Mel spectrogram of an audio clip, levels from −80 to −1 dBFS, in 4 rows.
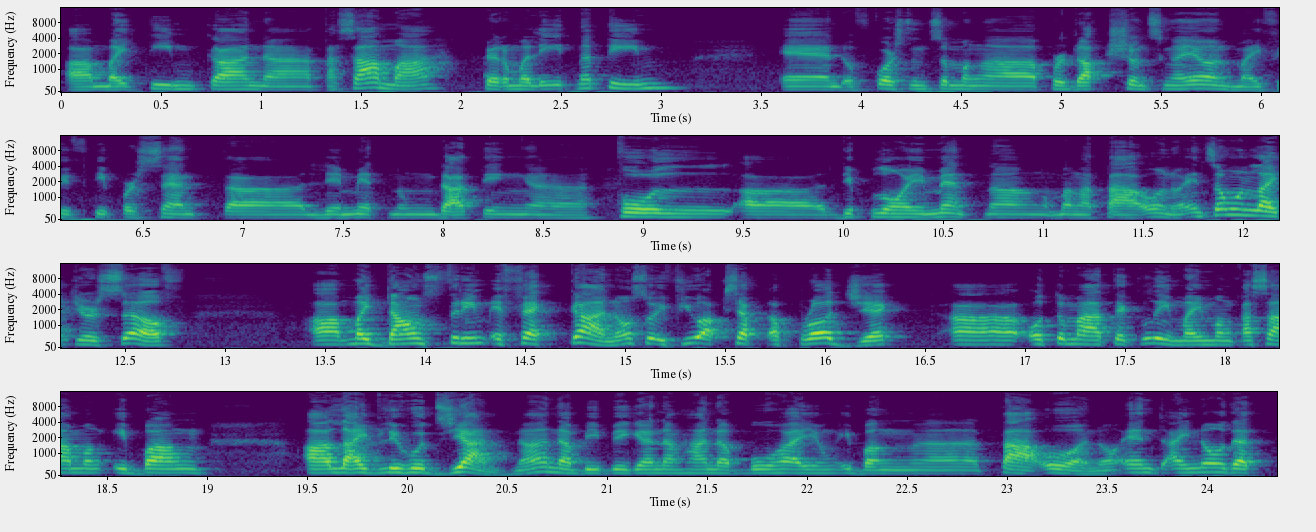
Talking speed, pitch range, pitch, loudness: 175 wpm, 140-175 Hz, 155 Hz, -23 LUFS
